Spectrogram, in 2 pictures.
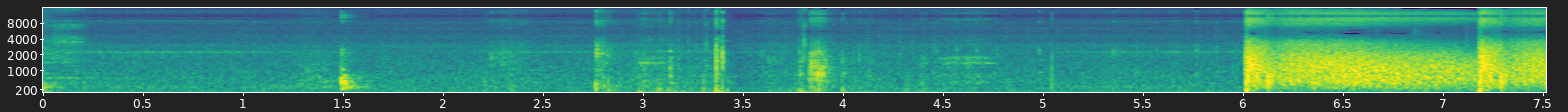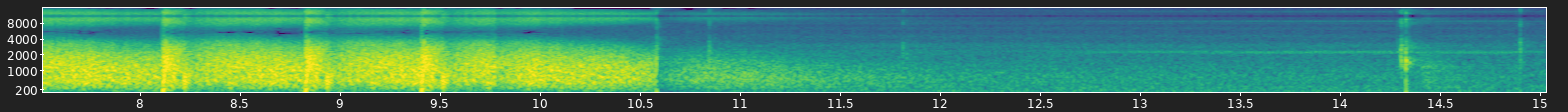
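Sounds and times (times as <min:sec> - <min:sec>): continuous harsh noise: 0:00.0 - 0:15.0
pistol shots: 0:06.0 - 0:12.2.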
